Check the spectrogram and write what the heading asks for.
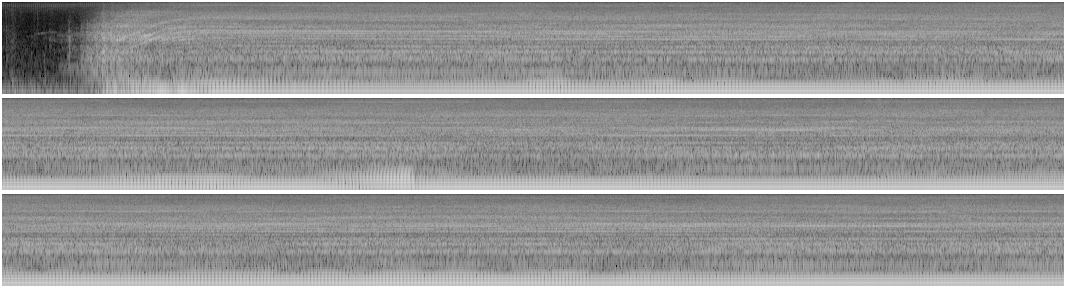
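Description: Rupes Bigfoot dual-action polisher starting about a second in, winding up quickly, then running steadily as it cuts the clear coat with compound. It falters briefly near the middle, then runs on.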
